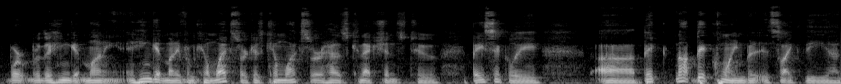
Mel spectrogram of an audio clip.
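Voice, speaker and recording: A man in his fifties with a very low, husky voice hosts a casual vlog. He rambles and digresses, halting and restarting his phrases as he goes. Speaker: show host, actor and teleplay writer.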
